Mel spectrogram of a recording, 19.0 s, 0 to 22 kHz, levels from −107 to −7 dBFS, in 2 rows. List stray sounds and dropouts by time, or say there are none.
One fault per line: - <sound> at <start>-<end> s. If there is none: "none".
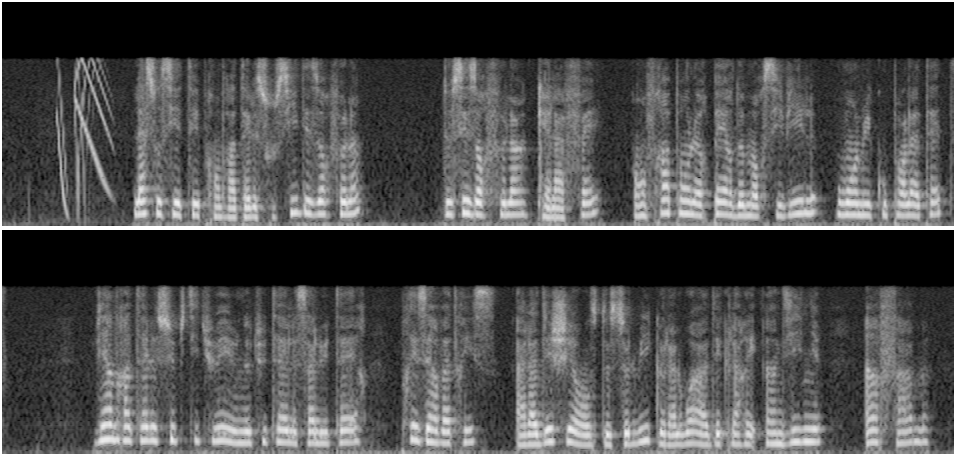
- chirp at 0.6-1.1 s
